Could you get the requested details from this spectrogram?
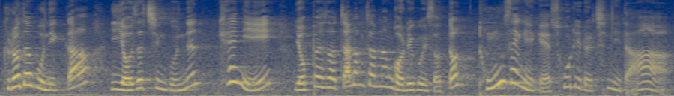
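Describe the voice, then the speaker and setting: A woman's voice: sits high, moderate pace, slight background noise. A woman counselor giving a lecture on handling anger, telling stories vividly and acting out the scenes. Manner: animated storytelling, acts out quoted scenes.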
